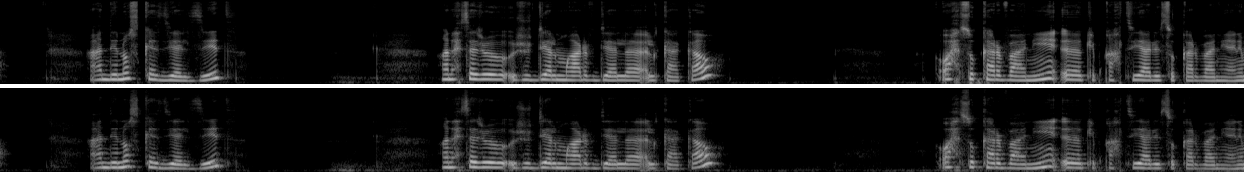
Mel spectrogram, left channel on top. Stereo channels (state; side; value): normal; both; correlation 0.30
